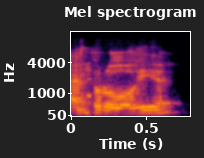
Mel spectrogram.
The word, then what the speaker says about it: astrologia: Astrologia, right? Astrologia. Am I accenting the right syllable? Astrologia? Okay. Exactly.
